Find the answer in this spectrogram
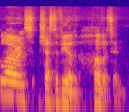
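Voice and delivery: spoken in British accent. Challenged to say a name with a british accent, the speaker does it in british accent.

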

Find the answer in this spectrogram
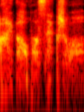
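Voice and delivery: mock whispering. Describing how a friend leaned in and said it, retelling a whisper. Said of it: "He like whispers".

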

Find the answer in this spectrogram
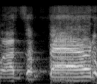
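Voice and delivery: put-on, harsh, rough, hoarse hollering. Retelling how she attacked, imitating someone yelling. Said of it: "She's yelling".

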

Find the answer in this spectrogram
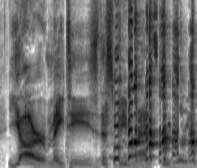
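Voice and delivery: put-on pirate voice. Greeting the others in costume on a Halloween show: pirate voice. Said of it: "articulate pirate himself".

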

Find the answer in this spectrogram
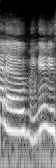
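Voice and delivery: very loud, slightly high-pitched voice. Demonstrating a self-introduction in a voice: slightly high voice. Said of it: "you need to have like a kidogo high one".

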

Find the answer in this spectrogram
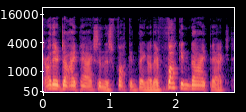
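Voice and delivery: mock heated, irate, angry demanding tone. Speaker retelling a man yelling at the girl behind the counter: retelling an angry yell. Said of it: "He's yelling at the girl behind the counter".

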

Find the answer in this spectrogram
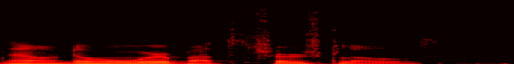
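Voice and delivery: sweet, kindly, welcoming, reassuring voice. Retelling how a lady invited the family into church, imitating Betty's sweet voice. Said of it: "in such a sweet voice".

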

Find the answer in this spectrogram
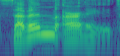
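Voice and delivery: very loud, high-pitched voice.

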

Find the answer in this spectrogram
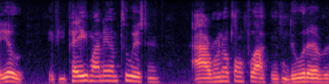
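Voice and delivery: normal talking voice

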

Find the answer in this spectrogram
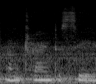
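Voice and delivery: soft, voiceless whisper.

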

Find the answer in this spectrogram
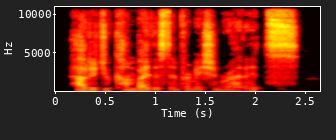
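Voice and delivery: cold, controlled, calm hissing voice. Narrating as Frieza questions Raditz about his information, Frieza's calm, cold hiss. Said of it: "hissed his calm, cold voice".

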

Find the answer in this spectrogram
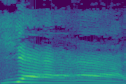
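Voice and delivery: put-on high, loud, happy, excited kid yell.

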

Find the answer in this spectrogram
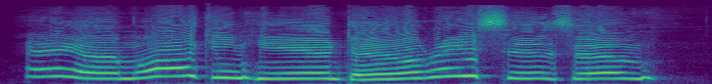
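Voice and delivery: put-on Boston accent. Correcting how a character should sound, demonstrating PJ as a Boston kid. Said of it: "He's supposed to sound like East Island, like Boston kind of kid".

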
